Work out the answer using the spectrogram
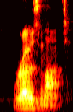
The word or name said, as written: Rosemont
